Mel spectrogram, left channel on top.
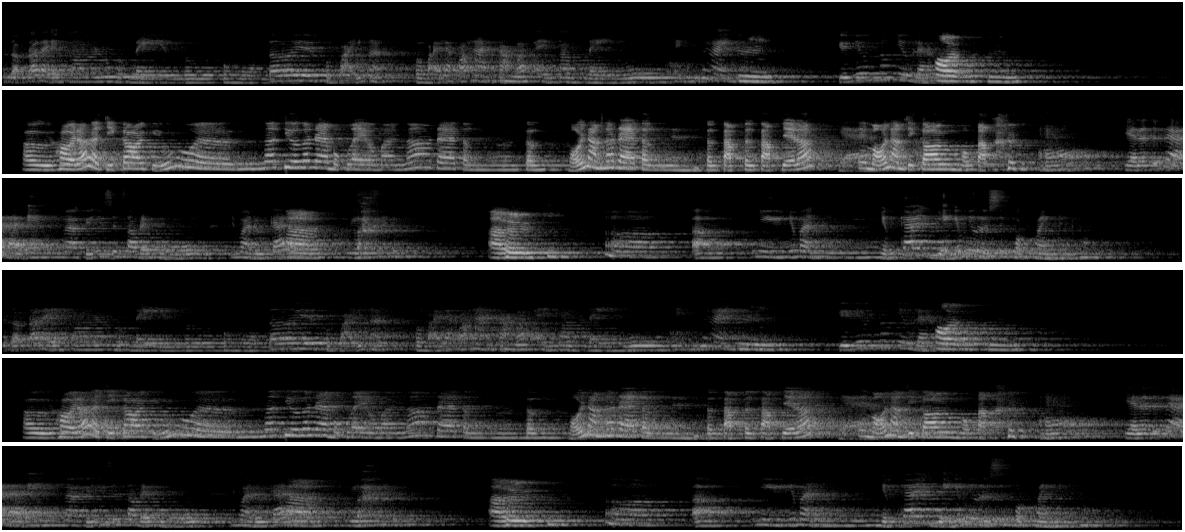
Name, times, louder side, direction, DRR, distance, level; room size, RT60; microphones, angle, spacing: voice 1, 0.0-3.8 4.1-7.5 8.4-9.3 18.5-18.9 20.2-20.5 22.2-22.8 23.0-25.6 25.9-26.6 26.9-27.7 29.6-30.2 30.5-34.5, left 1 dB, 40° left, 2 dB, 1.2 m, -36 dB
voice 2, 7.3-7.7 9.3-10.2 12.0-20.0 20.4-22.1 26.5-26.8 28.5-29.3 29.6-29.8, left 4 dB, 65° left, 11 dB, 0.5 m, -28 dB
10.0 x 6.1 x 6.8 m, 2.2 s
head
